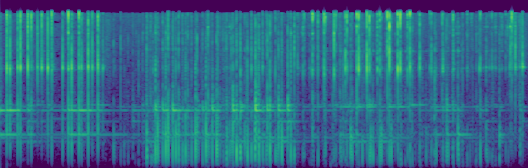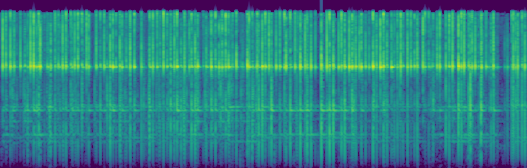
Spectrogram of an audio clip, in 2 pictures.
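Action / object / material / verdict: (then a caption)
tap / glass light bulb / glass / none. A glass light bulb is tapped quickly and continuously, sped up to double speed. Rapid, dense clicks with a bright glassy ring and a steady high tone, little low end, growing louder and busier about halfway through.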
